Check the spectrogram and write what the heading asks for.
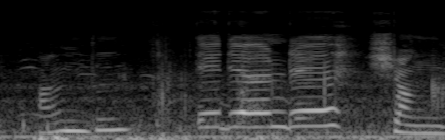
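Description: A young child's high voice in short, held sing-song notes with brief pauses between them, over a low steady hum.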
